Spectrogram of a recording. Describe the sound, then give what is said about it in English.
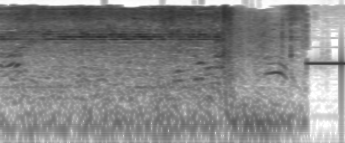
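A car explodes in Melbourne after oxygen tanks in its boot blow up, amid a roar of chaotic noise and shouting voices, with a sharp blast near the end before everything cuts off to a steady high beep. “I have the audio here of this guy's car exploding.”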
